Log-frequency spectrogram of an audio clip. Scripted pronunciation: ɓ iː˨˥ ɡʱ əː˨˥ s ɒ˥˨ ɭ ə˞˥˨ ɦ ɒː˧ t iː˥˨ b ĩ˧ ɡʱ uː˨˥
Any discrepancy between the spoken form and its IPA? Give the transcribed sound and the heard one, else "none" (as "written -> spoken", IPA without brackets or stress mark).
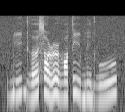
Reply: ɒː˧ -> ɒ˧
